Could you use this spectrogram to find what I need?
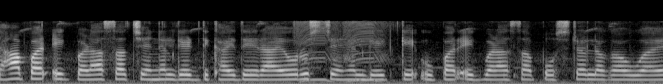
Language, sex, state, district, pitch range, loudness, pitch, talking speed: Hindi, female, Bihar, Darbhanga, 220-230 Hz, -19 LUFS, 225 Hz, 215 wpm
